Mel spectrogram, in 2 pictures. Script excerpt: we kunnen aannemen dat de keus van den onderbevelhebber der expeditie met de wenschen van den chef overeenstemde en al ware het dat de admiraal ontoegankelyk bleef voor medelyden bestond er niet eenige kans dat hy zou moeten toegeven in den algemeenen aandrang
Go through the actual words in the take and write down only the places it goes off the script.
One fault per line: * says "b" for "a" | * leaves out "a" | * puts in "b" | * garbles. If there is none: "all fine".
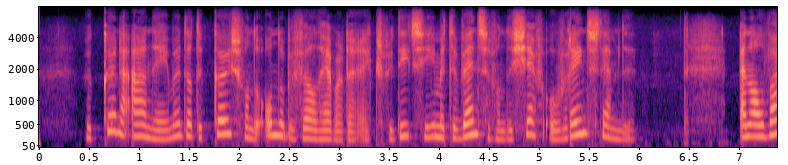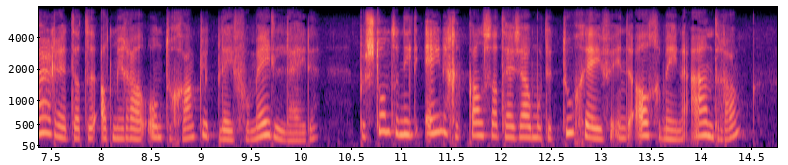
all fine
